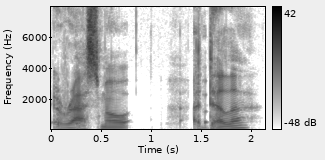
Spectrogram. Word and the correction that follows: Erasmo Aldea: Erasmo, Erasmo Aldea. Aldea.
